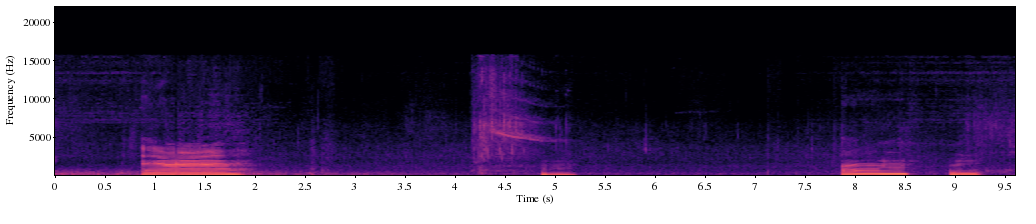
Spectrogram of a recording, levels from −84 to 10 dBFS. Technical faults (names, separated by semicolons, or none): call bitrate drop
